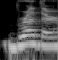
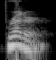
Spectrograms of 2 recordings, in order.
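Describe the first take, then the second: First: The middle consonant is a th sound. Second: The middle consonant is a d sound. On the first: The speaker calls it right. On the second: The speaker calls it wrong.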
